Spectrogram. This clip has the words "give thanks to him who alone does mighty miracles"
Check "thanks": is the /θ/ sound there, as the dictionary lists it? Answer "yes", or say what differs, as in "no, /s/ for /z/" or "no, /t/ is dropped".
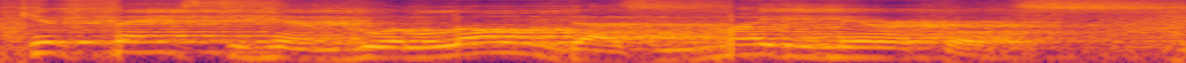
yes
